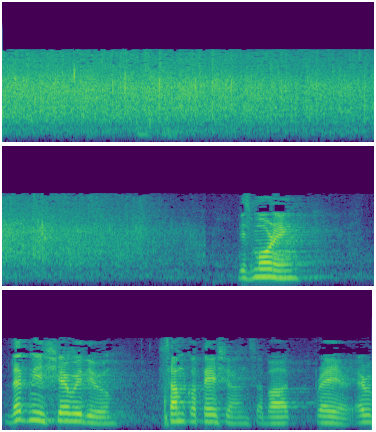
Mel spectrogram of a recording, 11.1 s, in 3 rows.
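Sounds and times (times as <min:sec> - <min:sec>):
audience clapping: 0:00.0 - 0:05.8
speech: 0:06.1 - 0:06.8, 0:07.5 - 0:11.1.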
